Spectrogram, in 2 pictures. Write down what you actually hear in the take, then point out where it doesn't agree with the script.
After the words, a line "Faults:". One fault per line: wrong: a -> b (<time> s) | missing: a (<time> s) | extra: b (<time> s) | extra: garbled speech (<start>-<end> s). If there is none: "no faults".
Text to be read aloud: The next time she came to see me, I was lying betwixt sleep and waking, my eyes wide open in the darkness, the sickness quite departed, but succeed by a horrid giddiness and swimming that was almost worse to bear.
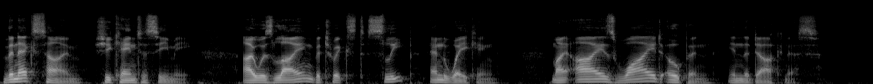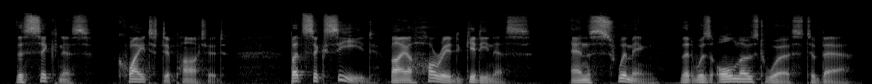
The next time she came to see me, I was lying betwixt sleep and waking, my eyes wide open in the darkness, the sickness quite departed, but succeed by a horrid giddiness and swimming that was almost worse to bear.
Faults:
no faults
